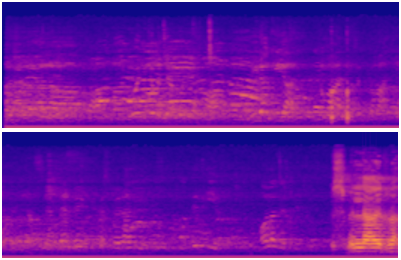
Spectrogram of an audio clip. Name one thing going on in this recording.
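A man recites with feeling into a microphone, heard through loudspeakers in an echoing hall.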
